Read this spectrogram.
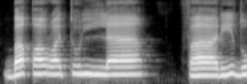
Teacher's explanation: بقرۃ لا فارض، فا الف زبر فا الف مدہ ہے، 2 حرکات کے برابر پڑھیے، را کے نیچے کیونکہ زیر آ گئی ہے اس را کو باریک پڑھا جائے گا۔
